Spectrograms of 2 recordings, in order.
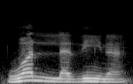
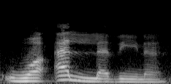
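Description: First: The glottal stop before alladhina is dropped. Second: The glottal stop before alladhina is pronounced. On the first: The speaker calls it right. "همزه وصل خوانده نمیشه" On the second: The speaker calls it wrong. "شما هیچ قاری قرآنی ندیدید مثلا بخونه والذین"

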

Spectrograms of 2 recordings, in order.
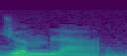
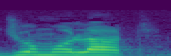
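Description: First: The m is followed by no vowel. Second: The m is followed by a u vowel. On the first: "میتونید به سکون بخونید" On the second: "عین الفعلش در حرکت تبعیت از فاعل فعل بکند"

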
